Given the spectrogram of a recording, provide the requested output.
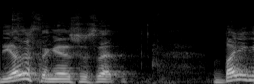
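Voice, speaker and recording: A man speaks with very wide swings in pitch. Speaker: denture patient giving testimonial. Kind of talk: testimonial interview. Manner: hesitant, many fillers.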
